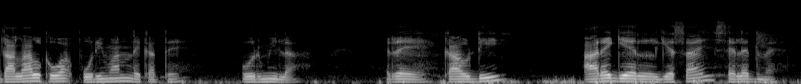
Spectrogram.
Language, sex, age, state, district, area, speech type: Santali, male, 18-30, West Bengal, Bankura, rural, read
